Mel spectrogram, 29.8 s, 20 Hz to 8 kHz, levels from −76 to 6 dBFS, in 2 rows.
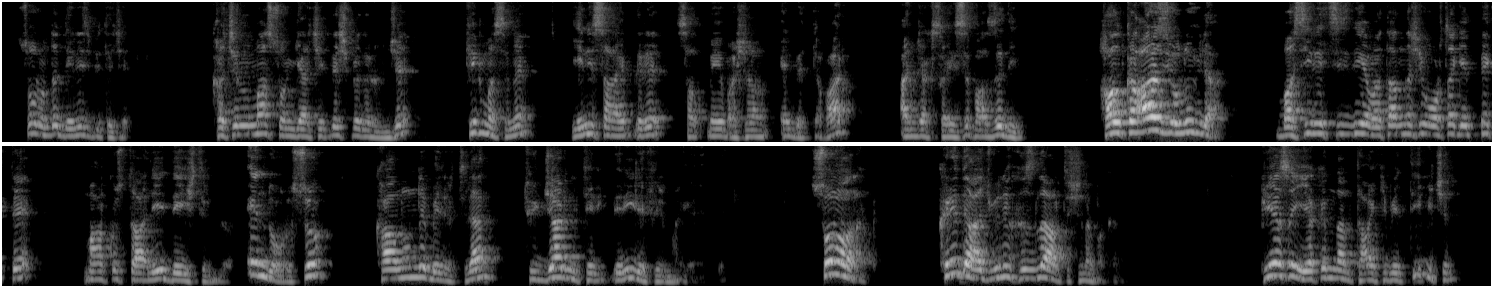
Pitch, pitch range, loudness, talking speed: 180 Hz, 155-210 Hz, -27 LUFS, 100 wpm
